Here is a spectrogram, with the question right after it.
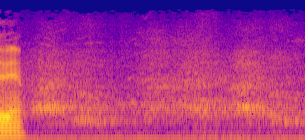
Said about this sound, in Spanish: Bueno, la gente anima.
